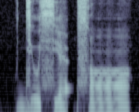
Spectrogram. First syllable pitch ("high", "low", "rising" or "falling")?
low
